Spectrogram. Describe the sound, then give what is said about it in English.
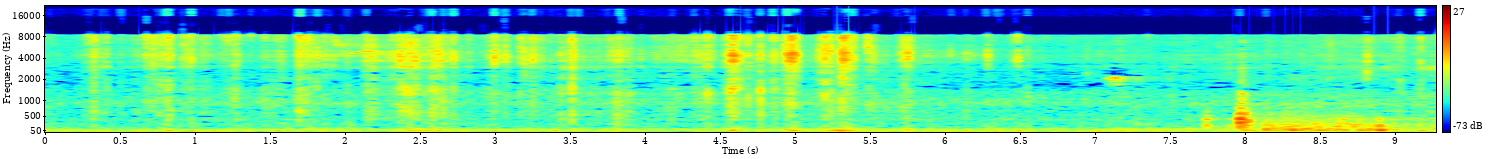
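Scissors cut something in half while vegan ham musubi is being made: a continuous papery rustle and snipping texture, with a sharper crunch near the end. “And you could use just a scissor to cut it in half.”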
